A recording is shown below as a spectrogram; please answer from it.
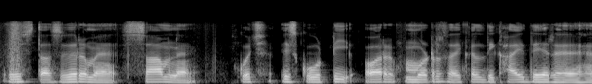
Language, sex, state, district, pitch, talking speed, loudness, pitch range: Hindi, male, Jharkhand, Garhwa, 115 Hz, 120 wpm, -16 LUFS, 105-120 Hz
